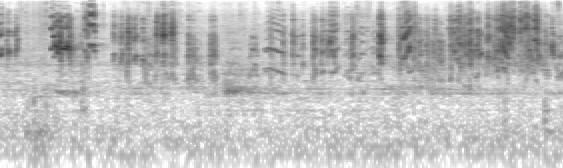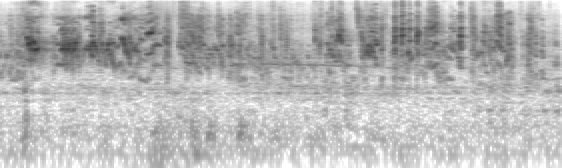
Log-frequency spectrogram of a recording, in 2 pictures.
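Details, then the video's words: Chirping from budgerigar breeding pairs: rapid clicks, thin squeaks and scratchy warbled phrases from several birds, uneven and bursty, with occasional clearer whistled notes rising out of the lively background chatter. "Budgies parrot chirping sound"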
